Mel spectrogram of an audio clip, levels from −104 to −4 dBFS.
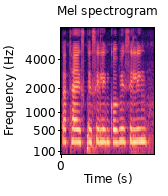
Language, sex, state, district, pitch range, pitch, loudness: Hindi, female, Jharkhand, Deoghar, 260-270 Hz, 260 Hz, -16 LUFS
